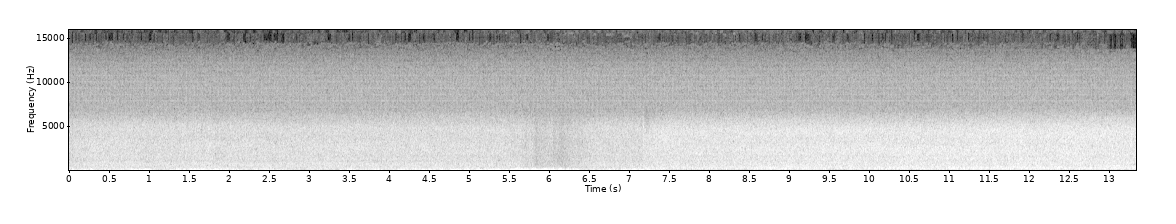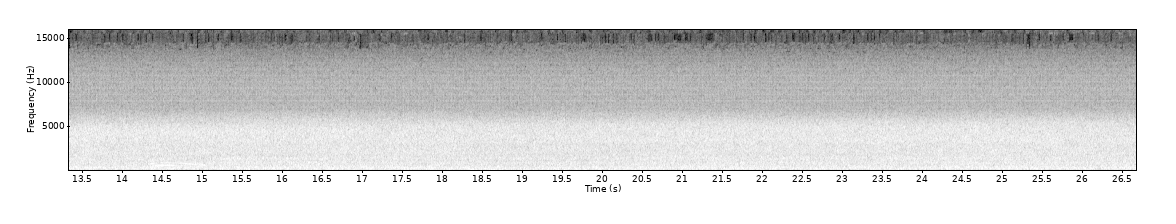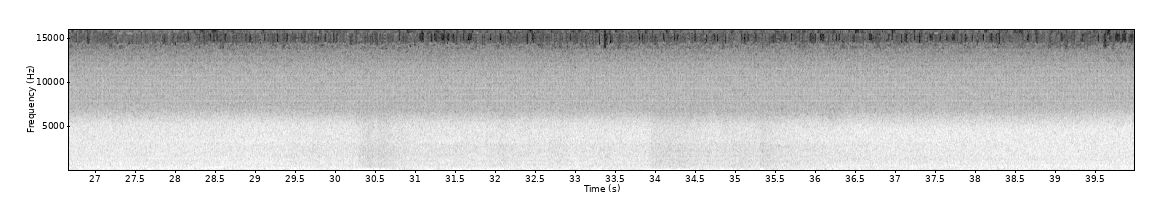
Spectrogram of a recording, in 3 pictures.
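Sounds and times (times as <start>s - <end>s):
waterfall and rapids roaring: 0.0s - 39.9s
wind buffeting microphone: 3.4s - 7.6s, 29.3s - 36.7s.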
